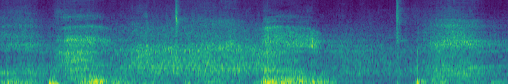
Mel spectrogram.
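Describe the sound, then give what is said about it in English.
Voice imitating an airline pilot panting, totally out of breath after the plane hit the runway sideways at LaGuardia: a few heavy, breathy gasps in and out, fairly loud and uneven. “And the pilot comes back on, all true, I swear to God. He's totally out of breath. He's like.”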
